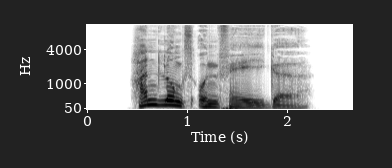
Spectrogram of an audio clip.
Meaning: inflection of handlungsunfähig: 1. strong/mixed nominative/accusative feminine singular 2. strong nominative/accusative plural 3. weak nominative all-gender singular
- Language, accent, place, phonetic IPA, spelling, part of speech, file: German, Germany, Berlin, [ˈhandlʊŋsˌʔʊnfɛːɪɡə], handlungsunfähige, adjective, De-handlungsunfähige.ogg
